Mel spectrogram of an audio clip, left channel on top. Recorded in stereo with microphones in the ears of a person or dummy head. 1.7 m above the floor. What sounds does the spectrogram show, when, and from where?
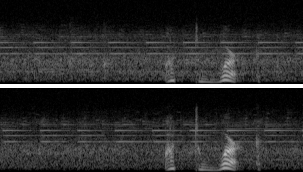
1.6 s a man speaking: 30° right (ahead or behind)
